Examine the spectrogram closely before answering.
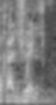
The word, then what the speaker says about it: Rajoelina: Donc, il y a eu des conflits avec le maire d'Antananarive à l'époque, l'actuel président Andry Rajoelina. C'est écrit Rajolina, mais on prononce Rajoel.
